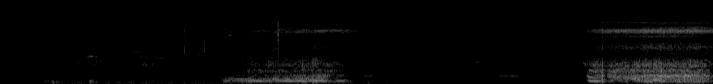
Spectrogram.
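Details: Snoring during sleep: rough, rattling breath sounds in two long bursts with quiet pauses between.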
